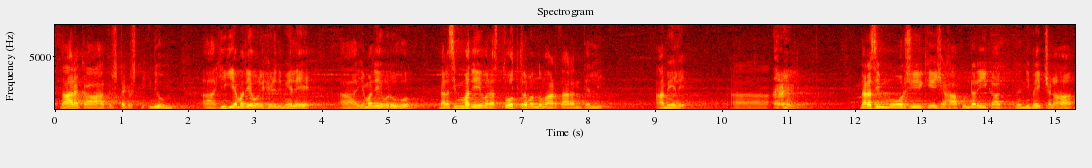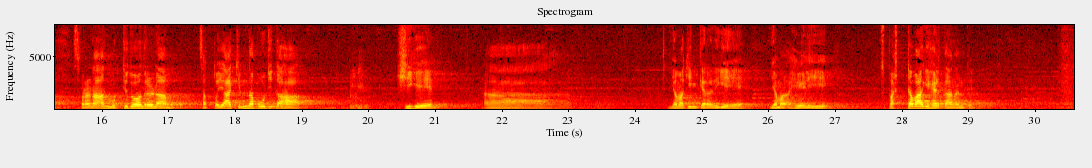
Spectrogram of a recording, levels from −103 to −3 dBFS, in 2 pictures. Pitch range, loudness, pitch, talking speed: 125-155 Hz, -35 LUFS, 145 Hz, 60 wpm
